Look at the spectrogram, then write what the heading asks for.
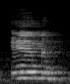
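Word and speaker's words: ἐν: is in the words in and the word hin. I know to pronounce the top one as in because it has a smooth or unaspirated diacritical, and the bottom one is hin.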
